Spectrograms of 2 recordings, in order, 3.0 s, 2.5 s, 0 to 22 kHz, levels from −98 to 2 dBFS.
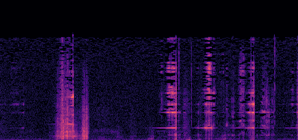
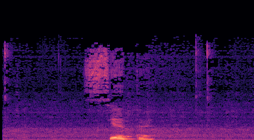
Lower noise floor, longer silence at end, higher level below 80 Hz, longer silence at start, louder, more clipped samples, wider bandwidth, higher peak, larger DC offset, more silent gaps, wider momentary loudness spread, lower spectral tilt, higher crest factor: first, -70 dBFS vs -50 dBFS; second, 0.3 s vs 1 s; second, -78 dBFS vs -66 dBFS; first, 0.55 s vs 0.05 s; second, -37 LUFS vs -25 LUFS; neither; about the same, 16.5 kHz vs 16 kHz; second, -16 dBFS vs -8 dBFS; neither; neither; second, 9 LU vs 26 LU; second, 0.5 dB/octave vs -6 dB/octave; first, 26 dB vs 20 dB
